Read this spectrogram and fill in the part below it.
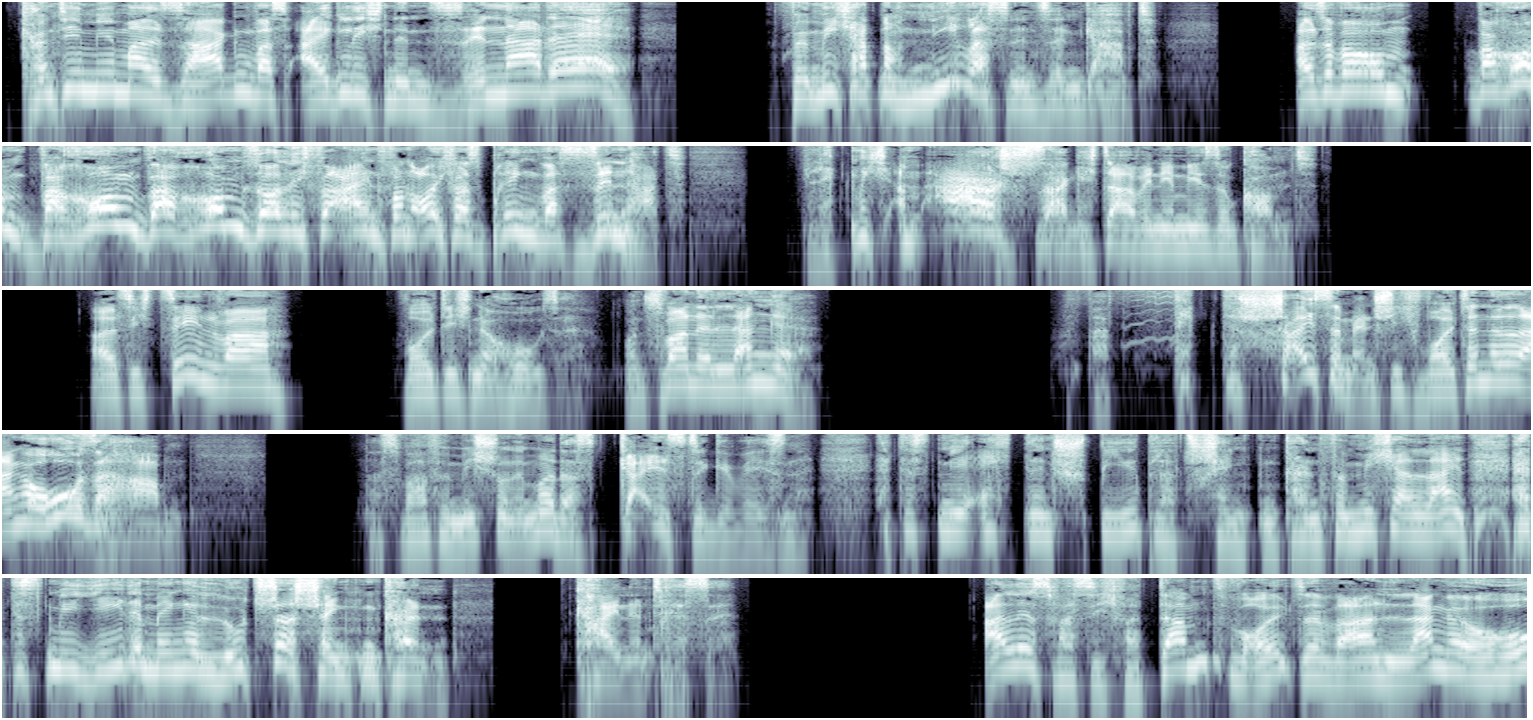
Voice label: Character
